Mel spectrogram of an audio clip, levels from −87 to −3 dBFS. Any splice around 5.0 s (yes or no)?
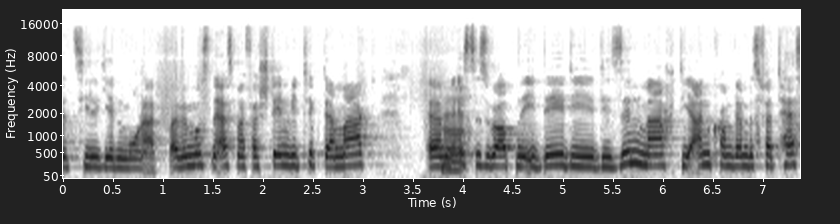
no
